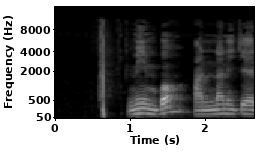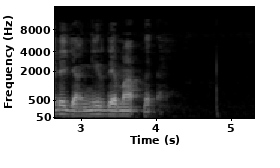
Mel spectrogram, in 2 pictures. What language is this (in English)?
Borgu Fulfulde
